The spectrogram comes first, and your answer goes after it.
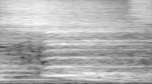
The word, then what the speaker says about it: shouldn't: And shouldn't also, you stress the first syllable should.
